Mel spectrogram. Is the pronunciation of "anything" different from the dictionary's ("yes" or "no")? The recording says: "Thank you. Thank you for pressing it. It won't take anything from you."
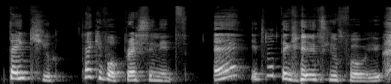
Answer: yes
